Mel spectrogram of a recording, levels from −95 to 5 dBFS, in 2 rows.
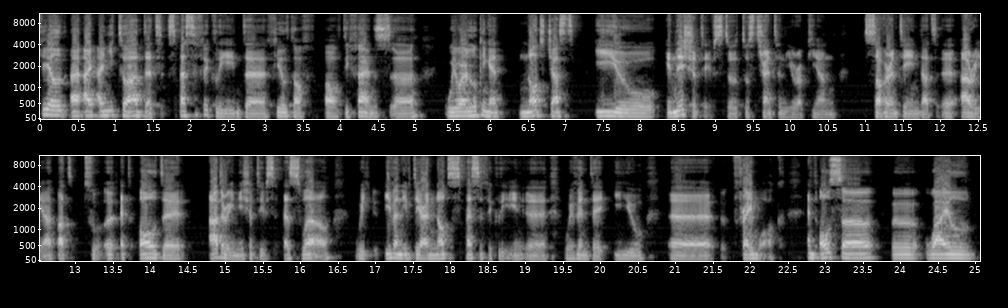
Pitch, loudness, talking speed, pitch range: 110 Hz, -22 LUFS, 145 wpm, 95-120 Hz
